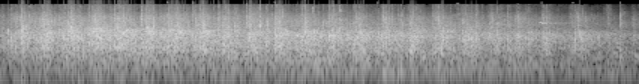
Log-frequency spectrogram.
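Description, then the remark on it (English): An audience applauds steadily to welcome a speaker, a dense wash of many hands clapping at once that holds loud for several seconds before tapering slightly at the end, with no voices over it. “So please give him a warm welcome and applause.”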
